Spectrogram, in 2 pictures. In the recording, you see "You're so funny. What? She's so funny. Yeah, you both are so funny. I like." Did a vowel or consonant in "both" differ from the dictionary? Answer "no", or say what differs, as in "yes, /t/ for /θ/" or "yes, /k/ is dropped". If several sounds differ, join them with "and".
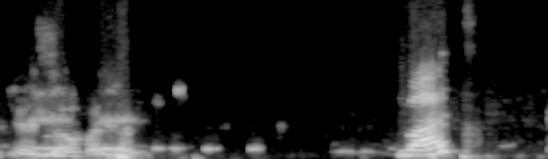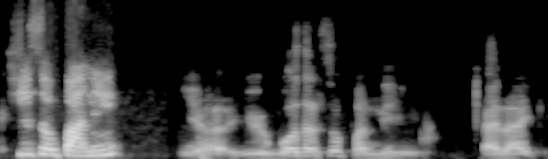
yes, /t/ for /θ/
